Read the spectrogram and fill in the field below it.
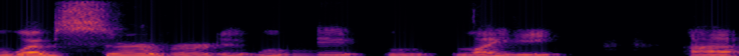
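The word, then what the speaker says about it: lighttpd: me think the web server it will be Lighty uh it's spelled by httpd but it is pronounced Lighty in general um and kyber and lithium will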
